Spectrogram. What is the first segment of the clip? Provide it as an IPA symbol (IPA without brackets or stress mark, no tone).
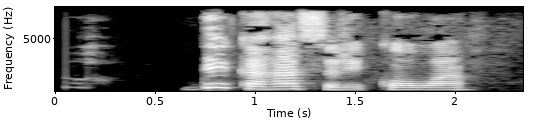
d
